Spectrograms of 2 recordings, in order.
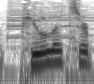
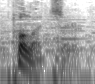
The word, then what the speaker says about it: Pulitzer: By the way, you may have heard someone call it the Pulitzer Prize, but that is not the way Joseph pronounced his name. It is always correctly pronounced as Pulitzer.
